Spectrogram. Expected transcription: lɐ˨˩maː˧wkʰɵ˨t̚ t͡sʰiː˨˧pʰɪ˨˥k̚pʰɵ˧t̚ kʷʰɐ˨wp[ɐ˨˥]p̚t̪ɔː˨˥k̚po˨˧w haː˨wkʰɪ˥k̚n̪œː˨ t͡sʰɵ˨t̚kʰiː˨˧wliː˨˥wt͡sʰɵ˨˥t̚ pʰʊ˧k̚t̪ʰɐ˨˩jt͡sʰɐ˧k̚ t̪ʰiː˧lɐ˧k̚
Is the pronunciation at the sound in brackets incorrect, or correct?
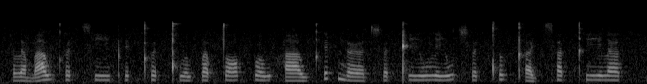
correct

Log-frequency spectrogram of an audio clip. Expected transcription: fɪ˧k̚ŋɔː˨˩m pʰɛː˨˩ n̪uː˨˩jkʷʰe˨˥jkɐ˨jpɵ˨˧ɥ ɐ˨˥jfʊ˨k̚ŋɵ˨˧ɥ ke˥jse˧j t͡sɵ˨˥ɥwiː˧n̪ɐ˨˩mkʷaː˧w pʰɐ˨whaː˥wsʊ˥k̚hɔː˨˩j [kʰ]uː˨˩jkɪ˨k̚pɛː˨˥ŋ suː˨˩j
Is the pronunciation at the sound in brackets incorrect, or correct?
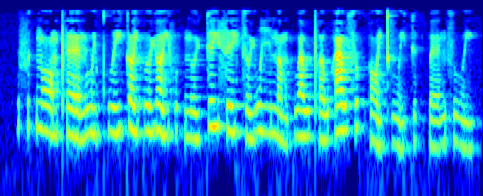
correct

